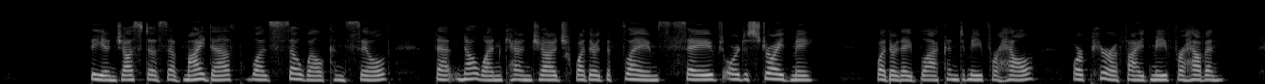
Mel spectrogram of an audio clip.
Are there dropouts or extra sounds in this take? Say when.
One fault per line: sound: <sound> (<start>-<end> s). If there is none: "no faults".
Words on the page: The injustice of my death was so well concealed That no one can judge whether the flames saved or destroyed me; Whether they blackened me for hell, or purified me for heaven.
no faults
